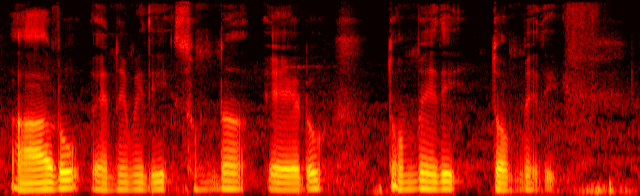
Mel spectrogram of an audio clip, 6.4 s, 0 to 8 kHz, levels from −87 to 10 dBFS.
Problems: background sounds at intervals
